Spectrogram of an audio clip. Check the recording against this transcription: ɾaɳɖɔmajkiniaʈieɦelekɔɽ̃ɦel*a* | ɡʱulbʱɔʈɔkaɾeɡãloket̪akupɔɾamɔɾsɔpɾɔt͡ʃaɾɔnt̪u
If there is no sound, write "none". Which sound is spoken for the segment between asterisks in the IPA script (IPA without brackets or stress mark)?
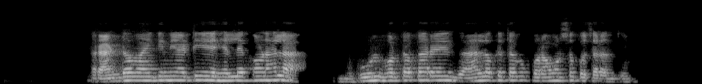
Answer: a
